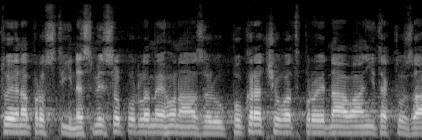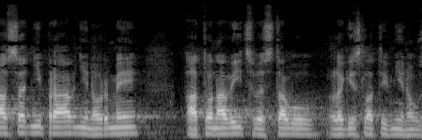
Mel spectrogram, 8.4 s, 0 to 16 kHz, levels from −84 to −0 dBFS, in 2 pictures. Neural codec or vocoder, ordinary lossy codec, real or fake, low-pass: none; AAC, 48 kbps; real; 14.4 kHz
